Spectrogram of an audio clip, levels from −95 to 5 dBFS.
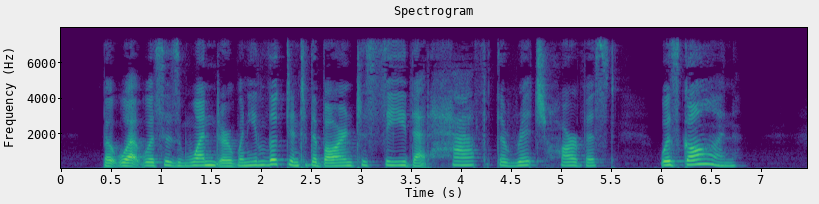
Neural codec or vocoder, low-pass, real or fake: none; 7.2 kHz; real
